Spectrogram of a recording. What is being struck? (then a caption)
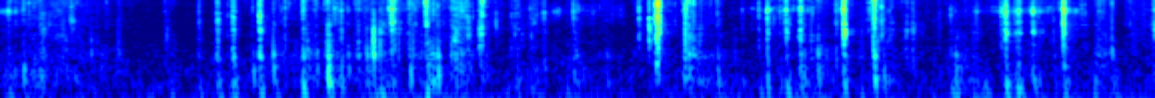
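Solid bar soap scraped with a metal knife. A metal utility knife scrapes and carves crumbly shavings off a hand-sized, greenish-beige solid bar of soap held in a hand with painted nails. The result is a quiet run of dry, bright, crisp scraping and crunching bursts at an irregular pace, with a sharper crackle near the middle and almost no low end.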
